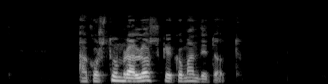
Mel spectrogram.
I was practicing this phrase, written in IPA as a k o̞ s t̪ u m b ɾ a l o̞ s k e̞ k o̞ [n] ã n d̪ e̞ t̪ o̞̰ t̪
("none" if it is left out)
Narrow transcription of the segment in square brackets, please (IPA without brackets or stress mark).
m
